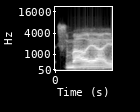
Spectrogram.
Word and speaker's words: sommelier: And it's loosely based on, and I really hate saying this word, the sommelier. Is it a sommelier? I don't know how to say it. – Somalia. Yeah, I know.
